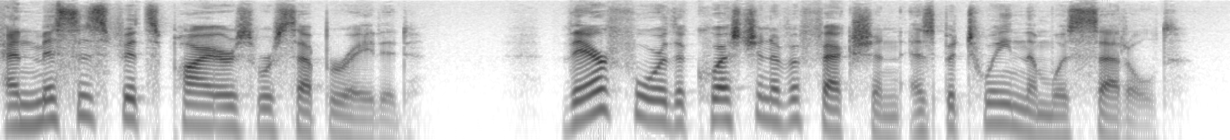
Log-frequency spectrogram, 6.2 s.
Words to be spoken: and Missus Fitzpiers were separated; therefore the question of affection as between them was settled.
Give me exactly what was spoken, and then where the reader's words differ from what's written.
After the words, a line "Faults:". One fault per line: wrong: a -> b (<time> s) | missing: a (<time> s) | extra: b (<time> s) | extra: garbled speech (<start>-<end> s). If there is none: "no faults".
and Missus Fitzpiers were separated; therefore the question of affection as between them was settled.
Faults:
no faults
